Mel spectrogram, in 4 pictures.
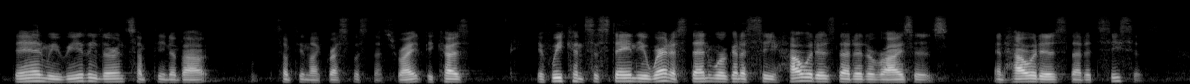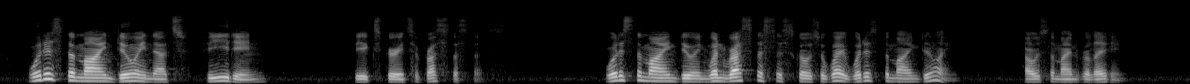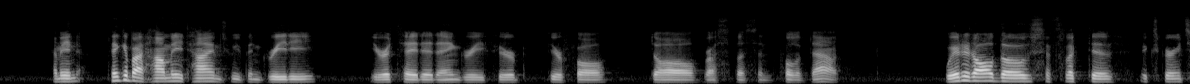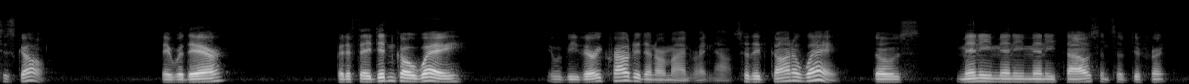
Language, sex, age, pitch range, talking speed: English, male, 40-59, 120-150 Hz, 155 wpm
